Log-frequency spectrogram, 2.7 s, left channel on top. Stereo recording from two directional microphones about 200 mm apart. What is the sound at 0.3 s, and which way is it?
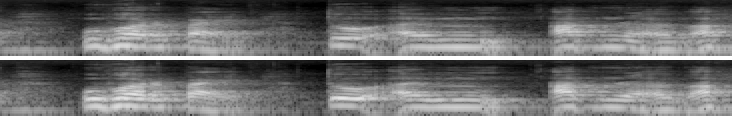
Speech, 35° right (ahead or behind).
